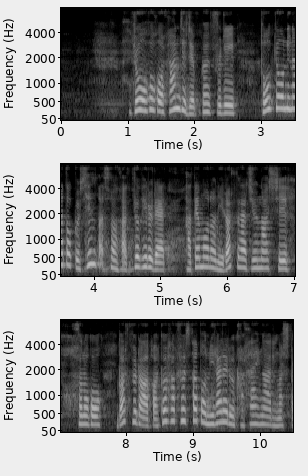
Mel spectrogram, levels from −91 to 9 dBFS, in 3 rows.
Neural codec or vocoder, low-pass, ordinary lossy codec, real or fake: autoencoder, 22.05 kHz, a latent of 192 numbers a frame, VITS, trained on one speaker; 7.2 kHz; none; fake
